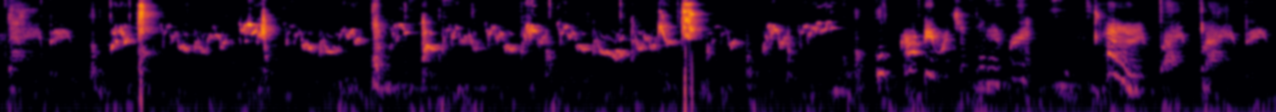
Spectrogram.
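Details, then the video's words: Seven-month-old budgie warbling energetically at its mirror reflection, loud fast sequence of high chirps, squeaks and raspy squawks in a steady stream. "Young Budgie Talks, Dances, and Sings in Front of the Mirror"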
